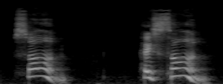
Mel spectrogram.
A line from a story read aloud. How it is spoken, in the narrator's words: a voice called out to him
